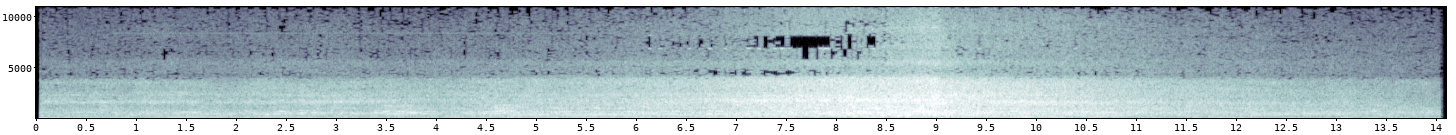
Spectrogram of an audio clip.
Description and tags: scooter.DS70P
scooter passing right-to-left, some voices. Recorded wih Sony stereo DS70P and iRiver iHP120 /motillo pasando de derecha a izquierda, algunas voces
